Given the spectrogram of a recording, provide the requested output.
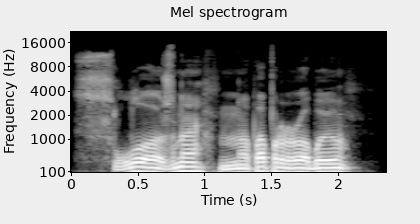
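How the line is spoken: Uncertain mutter. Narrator (Russian): неуверенно бормочет капитан

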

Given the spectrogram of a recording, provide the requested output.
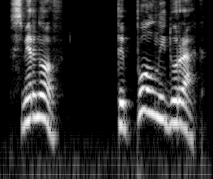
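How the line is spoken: Loud, flat, clipped. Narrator (Russian): Совершенно бесстрастно, громко отчеканила Ариэлла

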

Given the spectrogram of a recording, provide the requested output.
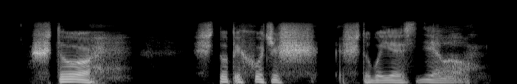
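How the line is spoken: Forced out with effort. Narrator (Russian): С трудом выдавила Лири

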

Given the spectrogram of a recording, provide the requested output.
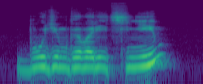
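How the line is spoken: Plain question. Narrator (Russian): спросила мисс Климсон

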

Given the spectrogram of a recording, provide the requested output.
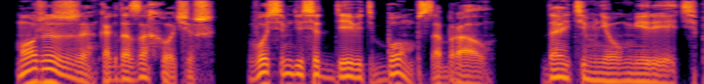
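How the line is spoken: Groaned. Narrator (Russian): простонал я

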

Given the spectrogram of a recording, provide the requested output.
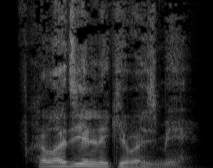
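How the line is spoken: Grumble. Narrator (Russian): буркнул

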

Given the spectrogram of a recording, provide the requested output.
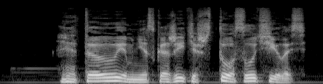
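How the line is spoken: Barking. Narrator (Russian): Рявкнул он

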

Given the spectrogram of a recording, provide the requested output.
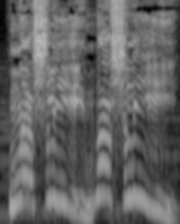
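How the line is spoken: Joyful wail. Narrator (Russian): завопил радостный коржик

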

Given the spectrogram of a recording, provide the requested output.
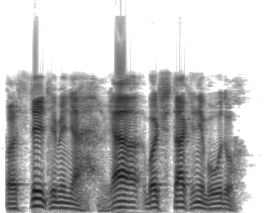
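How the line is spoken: Childish mumble. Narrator (Russian): по-детски промямлил он

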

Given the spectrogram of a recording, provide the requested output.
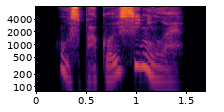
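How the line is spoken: Whisper. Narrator (Russian): прошептала она

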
